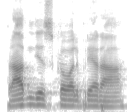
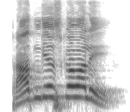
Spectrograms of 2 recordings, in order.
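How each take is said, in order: First: Very low, hushed and quick; quiet appeal to the congregation; soft exhortation. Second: High, raised pulpit voice; firm, ringing instruction; emphatic exhortation. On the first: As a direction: drop to a gentle aside. Repeats the exhortation softly. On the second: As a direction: call it out as a command. Answers own question, then repeats softly. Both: Real, not acted.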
